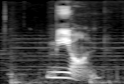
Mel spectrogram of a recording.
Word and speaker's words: Miounne: Miounne. Yes. Thank you. Miounne. Good to know for pronunciation purposes.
